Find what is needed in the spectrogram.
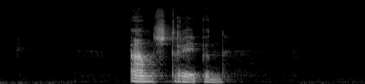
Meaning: to mark with a line
- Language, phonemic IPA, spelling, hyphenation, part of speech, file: Dutch, /ˈaːnˌstreː.pə(n)/, aanstrepen, aan‧stre‧pen, verb, Nl-aanstrepen.ogg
